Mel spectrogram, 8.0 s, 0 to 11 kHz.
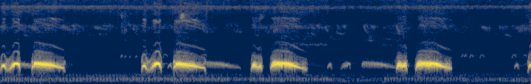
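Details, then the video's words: Captive spotted dove used as a lure for wild birds, cooing steadily: repeated phrases of a short hoot and a longer, falling, mellow coo, about one phrase every two seconds, over a steady low electrical-like hum. "Cu Gáy Mồi Cây 5tr THÚC GÙ KÈM BỔI | Cu Gáy Kích Bổi Nhanh Nổi"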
